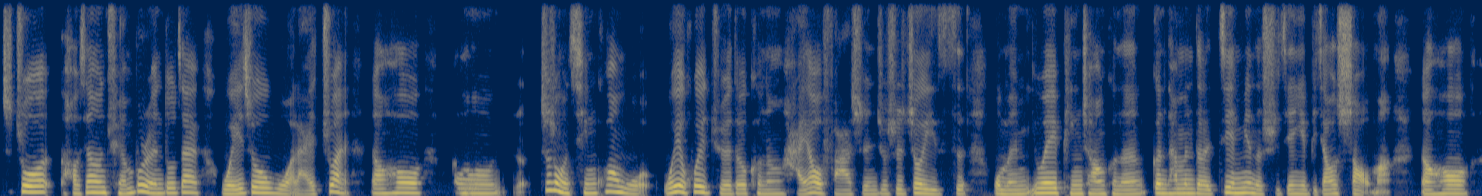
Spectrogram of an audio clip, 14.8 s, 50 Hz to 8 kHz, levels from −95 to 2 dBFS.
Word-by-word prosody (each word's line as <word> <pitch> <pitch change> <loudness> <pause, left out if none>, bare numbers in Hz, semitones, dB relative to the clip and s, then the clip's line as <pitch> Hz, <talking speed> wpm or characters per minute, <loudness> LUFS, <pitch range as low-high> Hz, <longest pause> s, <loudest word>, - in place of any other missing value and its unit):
桌 240 -2 +6
桌 - - -11
好 180 - -5
像 220 +3 +3
全 195 -1 -3
部 270 - +2
人 195 -7 +3
都 200 0 0
在 215 0 0 0.2
围 170 +1 +2
着 210 +1 +3
我 175 -6 -1
来 155 - -5
转。 230 +5 0 0.2
然 185 0 0
后， 200 0 +3 0.3
呃， 185 -1 -1 0.4
这 315 - -1
种 225 -10 +6
情 190 0 -3
况 245 +1 +2
我 170 -3 -3
我 205 +6 +3
也 250 - +8
会 230 +1 +3
觉 175 -4 -4
得 180 +1 0
可 180 - -7
能 170 0 -5
还 155 -1 -7
要 210 +2 +3
发 160 -4 -6
生， 160 0 -8
就 170 +1 -8
是 175 +1 -5
这 190 +2 +2
一 170 -2 -1
次， 165 +1 -8 0.2
我 - - +1
们 160 +2 -1
因 - - 0
为 205 0 +7
平 180 -4 -3
常 170 -1 0
可 170 - -7
能 165 +4 -2
跟 190 -4 +3
他 180 +1 -1
们 185 0 +1
的 175 -2 0
见 200 +6 +1
面 205 +1 +3
的 175 - 0
时 160 - -11
间 170 +1 -3
也 170 - -2
比 160 -2 -10
较 170 +3 -1
少 - - -1
嘛， - - -5 0.3
然 165 0 +2
后 175 +1 +2
185 Hz, 250 characters per minute, -25 LUFS, 170-205 Hz, 0.4 s, 也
